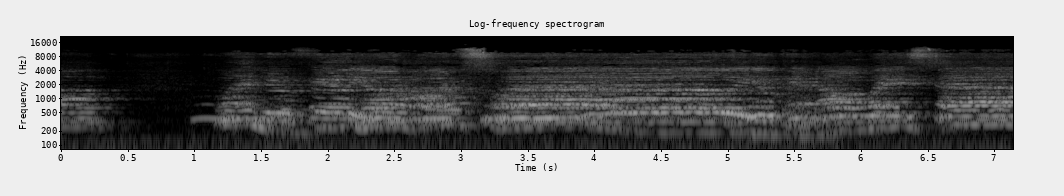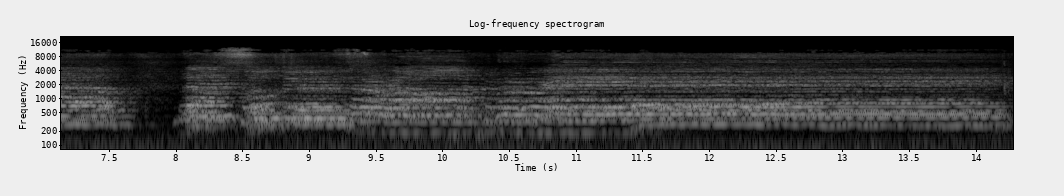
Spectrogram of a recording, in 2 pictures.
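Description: Women's choir singing a cappella in close harmony: held chords that change and glide. The singing breaks off briefly about half a second in and again just before eight seconds.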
